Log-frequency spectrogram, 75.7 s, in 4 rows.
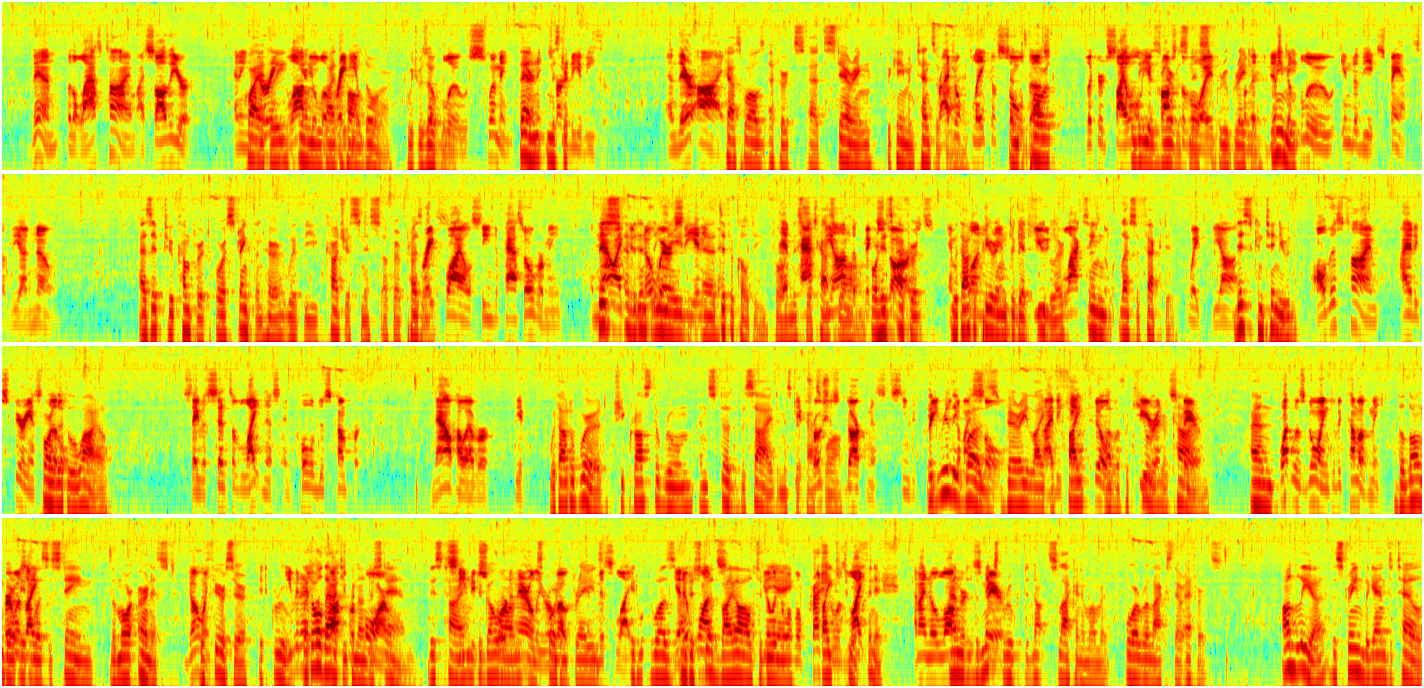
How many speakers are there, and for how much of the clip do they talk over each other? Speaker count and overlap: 2, about 44%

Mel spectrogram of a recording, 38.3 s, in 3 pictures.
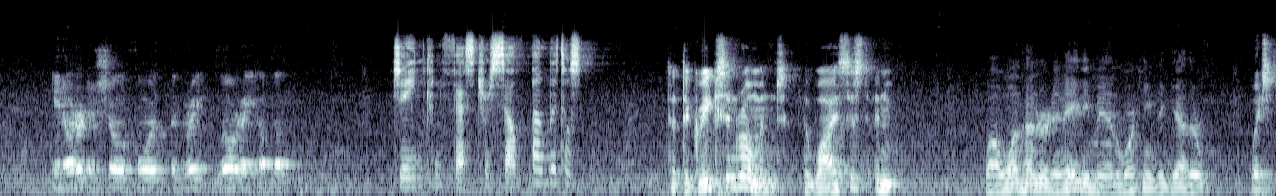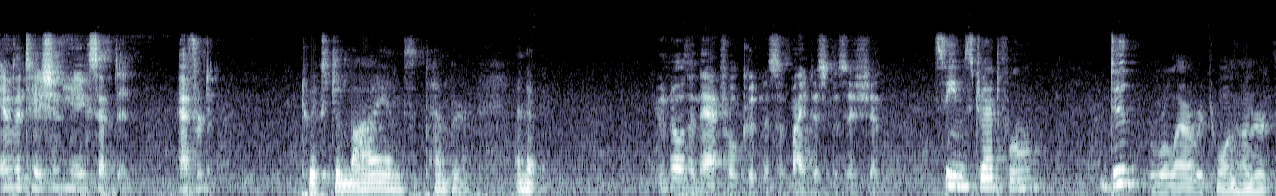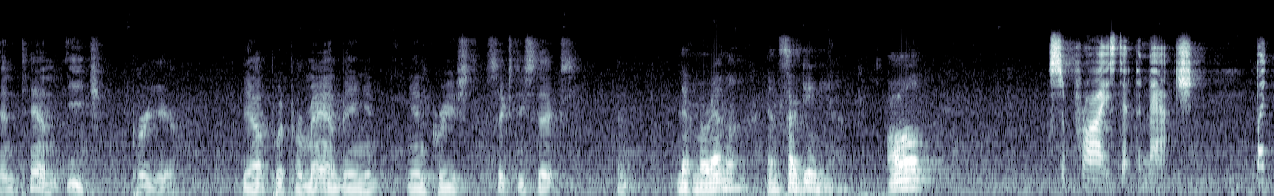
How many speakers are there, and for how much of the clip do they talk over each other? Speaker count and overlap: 8, no overlap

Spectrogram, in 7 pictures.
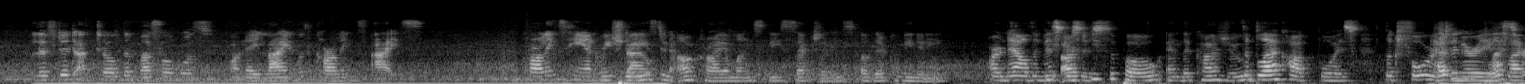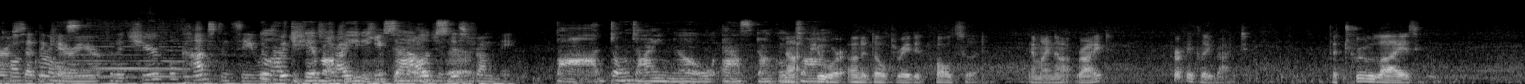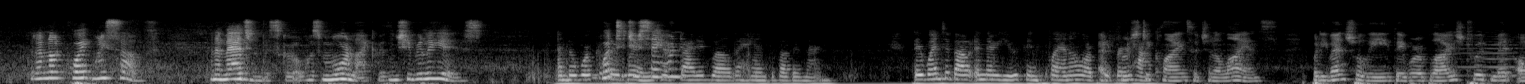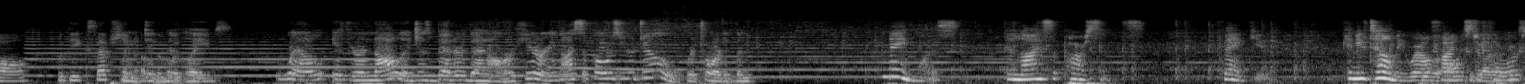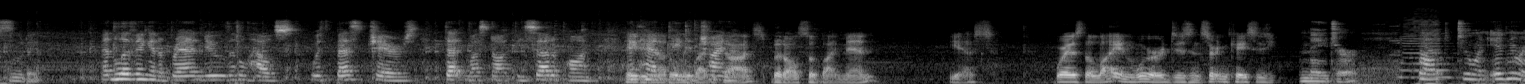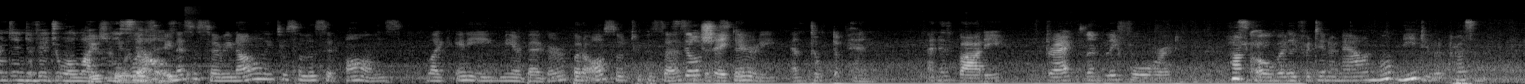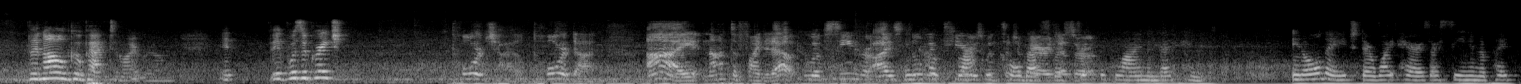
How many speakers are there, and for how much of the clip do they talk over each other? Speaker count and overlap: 8, about 18%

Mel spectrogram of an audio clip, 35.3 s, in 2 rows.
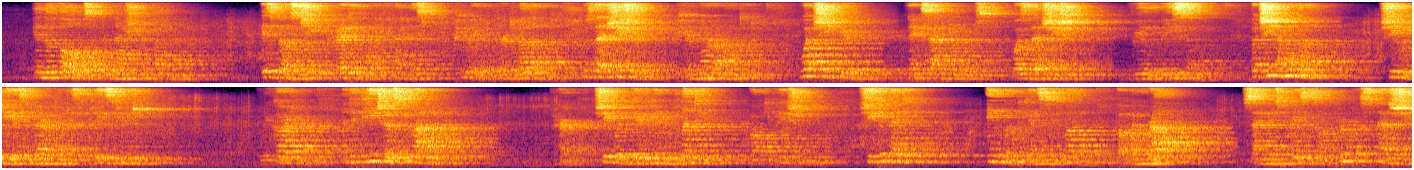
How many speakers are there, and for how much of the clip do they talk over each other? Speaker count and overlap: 1, no overlap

